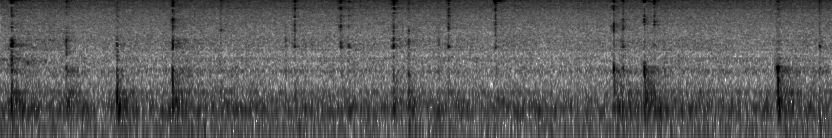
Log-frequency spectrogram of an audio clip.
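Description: Near silence with a few faint, scattered clicks from a stylus tapping on a tablet screen during handwriting.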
